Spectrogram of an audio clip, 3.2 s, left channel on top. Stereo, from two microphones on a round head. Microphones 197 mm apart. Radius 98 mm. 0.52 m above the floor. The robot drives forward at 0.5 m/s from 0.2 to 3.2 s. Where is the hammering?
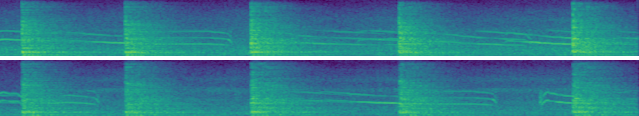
35° left (ahead or behind), 1.7 m; by 3.1 s 50° left (ahead or behind), 1.1 m.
